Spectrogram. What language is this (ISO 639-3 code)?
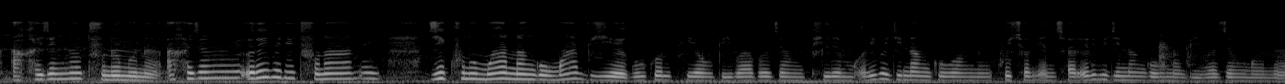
brx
